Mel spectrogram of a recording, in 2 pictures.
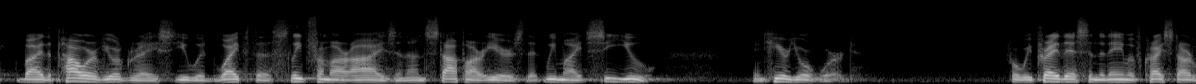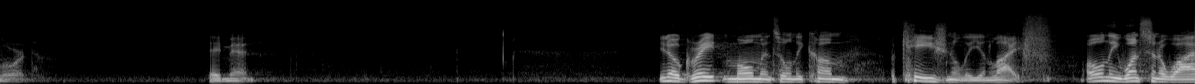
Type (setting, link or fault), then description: setting, large echoing room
